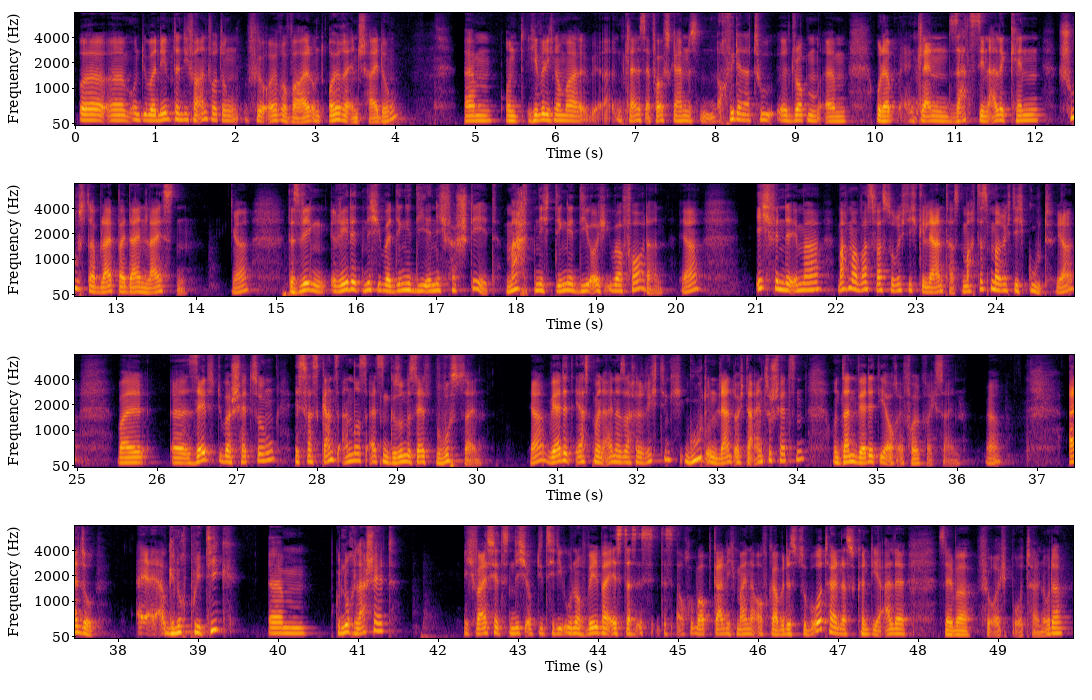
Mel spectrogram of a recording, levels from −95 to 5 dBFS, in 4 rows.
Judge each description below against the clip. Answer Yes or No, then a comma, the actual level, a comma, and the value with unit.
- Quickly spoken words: No, average, 170 wpm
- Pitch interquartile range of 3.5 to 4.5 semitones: Yes, average, 4.0 semitones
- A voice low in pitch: No, medium, 145 Hz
